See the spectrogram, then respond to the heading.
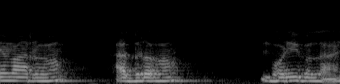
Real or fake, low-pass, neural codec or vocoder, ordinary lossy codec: fake; 5.4 kHz; codec, 16 kHz, 8 kbps, FunCodec, trained on Chinese and English, 25 frames a second; none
